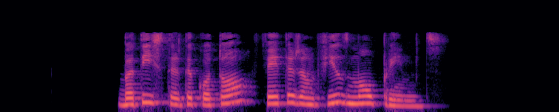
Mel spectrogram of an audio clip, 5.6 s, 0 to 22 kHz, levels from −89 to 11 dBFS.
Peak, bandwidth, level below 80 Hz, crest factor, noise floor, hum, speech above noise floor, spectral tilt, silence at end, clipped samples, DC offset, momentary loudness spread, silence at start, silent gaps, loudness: -10 dBFS; 7.8 kHz; -68 dBFS; 18 dB; under -90 dBFS; none; over 64 dB; -4.5 dB/octave; 1.2 s; under 0.1%; under 0.1%; 9 LU; 1.2 s; none; -26 LUFS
